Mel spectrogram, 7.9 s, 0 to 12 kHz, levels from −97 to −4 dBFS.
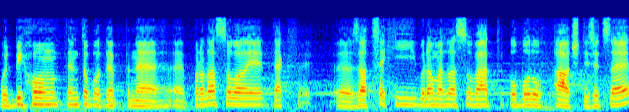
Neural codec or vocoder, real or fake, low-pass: codec, 16 kHz, 0.4 kbps, LongCat-Audio-Codec; fake; 7.2 kHz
